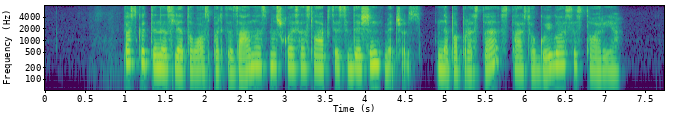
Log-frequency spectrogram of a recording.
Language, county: Lithuanian, Kaunas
